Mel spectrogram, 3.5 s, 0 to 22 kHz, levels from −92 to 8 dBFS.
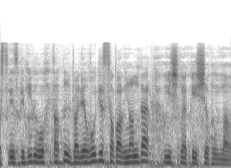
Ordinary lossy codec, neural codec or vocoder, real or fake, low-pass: none; codec, 16 kHz, 1 kbps, FunCodec, trained on Chinese and English, 50 frames a second; fake; none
